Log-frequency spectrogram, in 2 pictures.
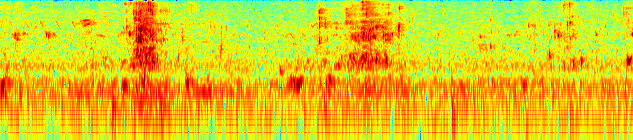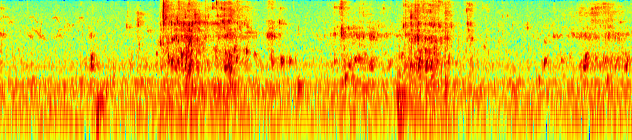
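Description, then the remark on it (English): Water trickles and splashes over rocks in a steady stream, with brighter gurgling bursts every second or two rising above a continuous low rush. No voices are present. “listening to the song of the water and rocks, the song of movement.”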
